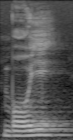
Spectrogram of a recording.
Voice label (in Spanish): "negro", Otomí, hombre; Percepción; INALI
